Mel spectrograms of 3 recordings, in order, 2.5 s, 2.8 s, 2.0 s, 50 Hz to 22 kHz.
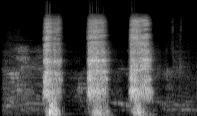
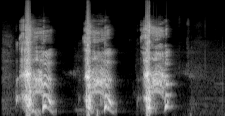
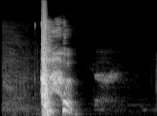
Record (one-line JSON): {"exhalation_length": "2.5 s", "exhalation_amplitude": 32768, "exhalation_signal_mean_std_ratio": 0.48, "three_cough_length": "2.8 s", "three_cough_amplitude": 32768, "three_cough_signal_mean_std_ratio": 0.5, "cough_length": "2.0 s", "cough_amplitude": 32768, "cough_signal_mean_std_ratio": 0.33, "survey_phase": "beta (2021-08-13 to 2022-03-07)", "age": "18-44", "gender": "Male", "wearing_mask": "No", "symptom_none": true, "smoker_status": "Current smoker (e-cigarettes or vapes only)", "respiratory_condition_asthma": false, "respiratory_condition_other": false, "recruitment_source": "REACT", "submission_delay": "4 days", "covid_test_result": "Negative", "covid_test_method": "RT-qPCR", "influenza_a_test_result": "Negative", "influenza_b_test_result": "Negative"}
